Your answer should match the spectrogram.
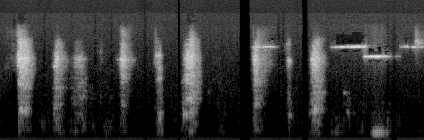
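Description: Movement and handling noises: about a dozen short, irregular rustles and brushes as a person moves about and picks up a wooden staff, with a faint high squeak near the end and a soft low thud just before it ends.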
